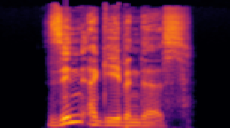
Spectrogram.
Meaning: strong/mixed nominative/accusative neuter singular of sinnergebend
- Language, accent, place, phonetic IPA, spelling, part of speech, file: German, Germany, Berlin, [ˈzɪnʔɛɐ̯ˌɡeːbn̩dəs], sinnergebendes, adjective, De-sinnergebendes.ogg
